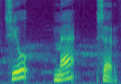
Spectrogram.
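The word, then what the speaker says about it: Schumacher: writer है शेव मैकर शयो मै शर शयो मैशर बोलो या मैकर बोलो स्पेलिंग याद कर लेना ओके शयो मै शकर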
